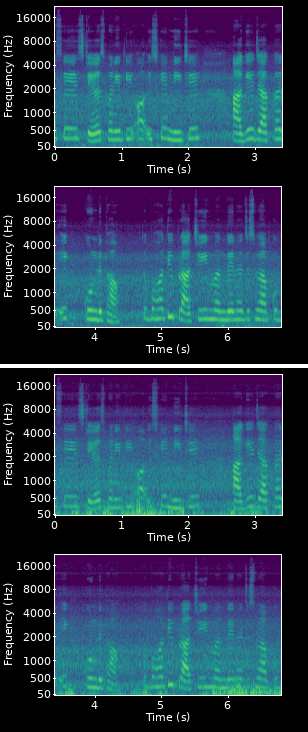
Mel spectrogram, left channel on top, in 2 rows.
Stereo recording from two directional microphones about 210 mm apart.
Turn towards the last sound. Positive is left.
turn(degrees=20)  # may be behind; listen again after turning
